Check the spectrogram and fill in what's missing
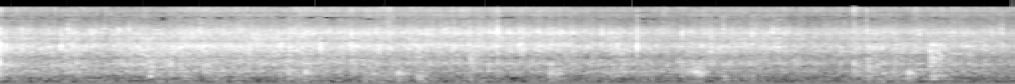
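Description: Spices and green chilli fry in a pan with a little added water, giving a soft, steady sizzle and crackle at low volume, close by, with occasional stirring and no talk.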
